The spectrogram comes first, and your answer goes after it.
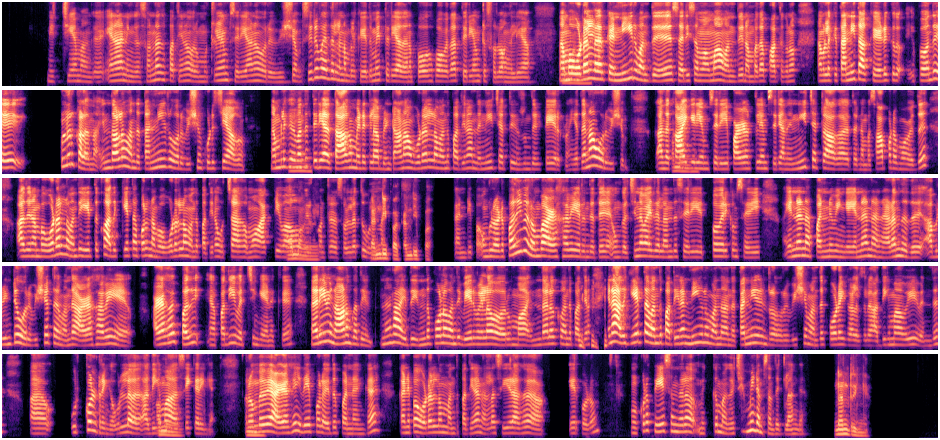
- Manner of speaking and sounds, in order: other background noise; "தாகம்" said as "தாக்கம்"; in English: "ஆக்டிவா"; "சொல்றது" said as "சொல்றத்து"; laugh
- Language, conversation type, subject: Tamil, podcast, உங்கள் உடலுக்கு போதுமான அளவு நீர் கிடைக்கிறதா என்பதைக் எப்படி கவனிக்கிறீர்கள்?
